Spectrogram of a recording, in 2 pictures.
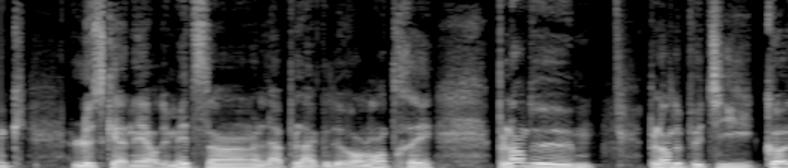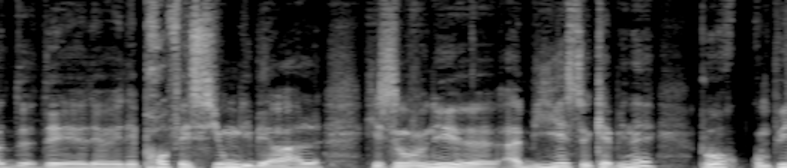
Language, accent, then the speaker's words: French; Paris, Île-de-France, France; créer au cœur de la ville un cabinet à Paris, parce que je suis parisien.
